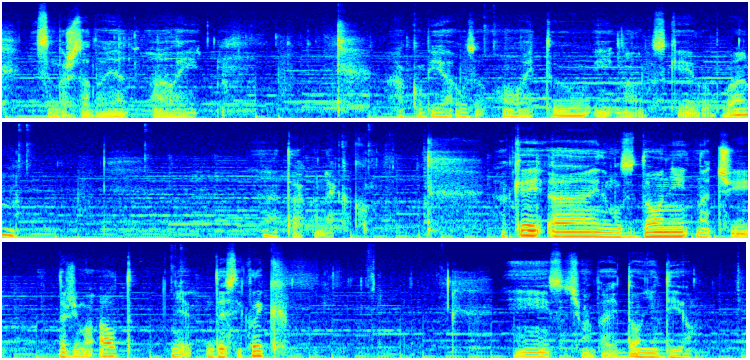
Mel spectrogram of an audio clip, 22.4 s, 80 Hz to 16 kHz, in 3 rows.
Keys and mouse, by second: 1.2 a, 4.9-6.8 right drag, 6.2 s, 8.9-10.6 drag, 12.0-14.0 middle drag, 12.8 a, 16.6-18.4 right drag, 20.8-22.3 middle drag.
